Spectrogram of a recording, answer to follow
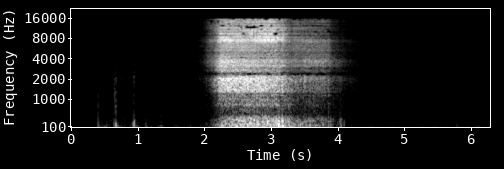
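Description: PVC-cased rocket motor with sugar propellant firing on a ground test stand: a loud rushing burn starts suddenly about two seconds in, holds for just over a second, then dies away over the next second. It burns through cleanly without exploding, a good static test. A few faint clicks come before it.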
